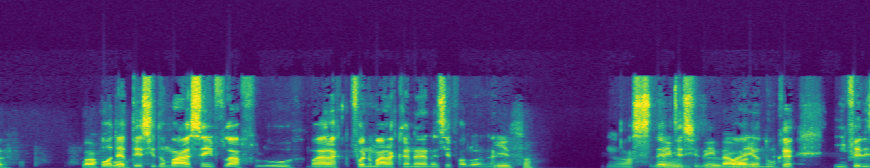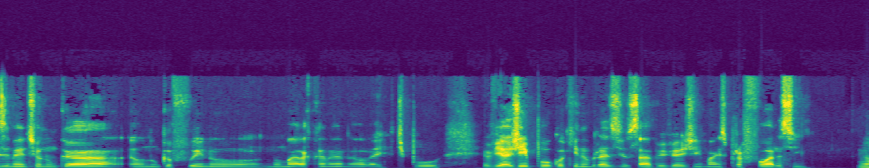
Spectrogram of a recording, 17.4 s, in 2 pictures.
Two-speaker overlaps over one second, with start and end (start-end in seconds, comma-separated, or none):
6.5-7.8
